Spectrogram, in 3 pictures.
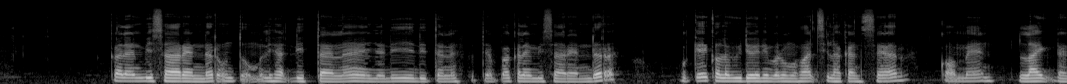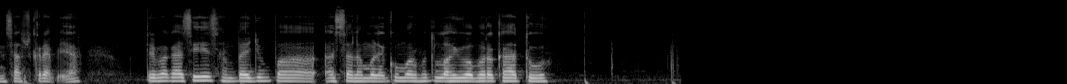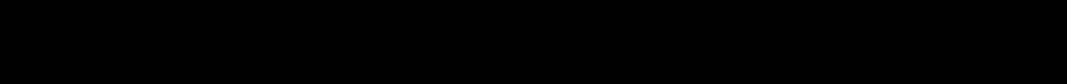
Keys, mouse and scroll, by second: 0.8 middle click, 3.1-3.5 scroll down 5, 3.5 middle click, 4.3 scroll up 1, 4.5 middle click, 10.5 click, 13.9 scroll up 1, 14.9 click, 15.5 middle click, 17.5 scroll up 3, 18.4 scroll down 4, 19.0 middle click, 19.8 middle click, 24.9 middle click, 27.3 click, 29.6 click.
